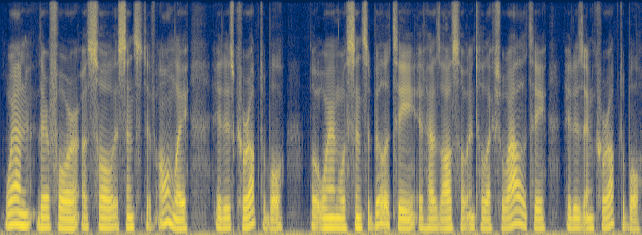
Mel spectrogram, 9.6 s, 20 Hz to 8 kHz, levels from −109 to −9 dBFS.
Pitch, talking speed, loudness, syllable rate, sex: 125 Hz, 130 wpm, -16 LUFS, 5.4 syllables/s, male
